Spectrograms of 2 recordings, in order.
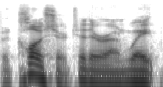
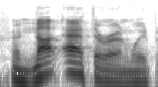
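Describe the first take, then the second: First: "closer" picked out, the rest falling away; stress on CLOSER. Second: "at" picked out before "their own weight"; stress on AT. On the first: Host qualifying how the Tigers punch, stress on "closer". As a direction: lean on the word "closer". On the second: Host qualifying how the Tigers punch, stress on "at". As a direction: lean on the word "at". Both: Real, not acted. Corrects himself by contrast.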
